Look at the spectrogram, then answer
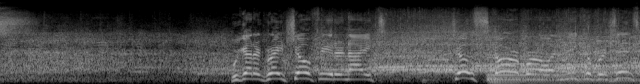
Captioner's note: laughter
